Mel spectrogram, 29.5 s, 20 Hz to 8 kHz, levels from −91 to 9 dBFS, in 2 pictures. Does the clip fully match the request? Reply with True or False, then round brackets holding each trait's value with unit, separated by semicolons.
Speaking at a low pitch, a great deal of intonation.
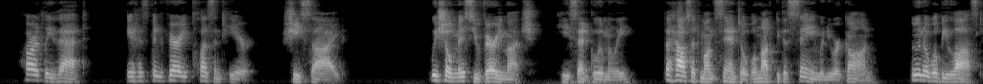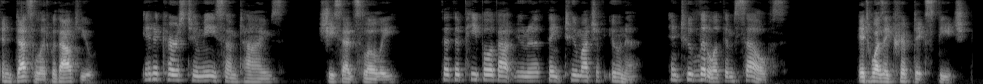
True (130 Hz; 6.4 semitones)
